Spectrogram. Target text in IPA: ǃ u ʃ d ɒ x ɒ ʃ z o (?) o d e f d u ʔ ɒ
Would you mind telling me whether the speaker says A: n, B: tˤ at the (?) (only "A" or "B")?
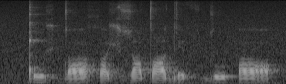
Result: B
